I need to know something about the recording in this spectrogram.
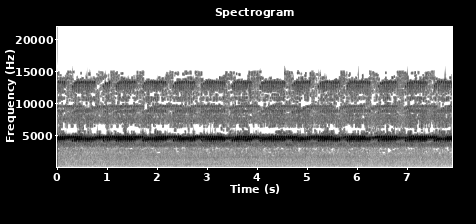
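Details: Loud, unbroken high insect trill with quick pulsing beats, roughly two pulses a second in its swelling rhythm, set against a soft natural background.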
